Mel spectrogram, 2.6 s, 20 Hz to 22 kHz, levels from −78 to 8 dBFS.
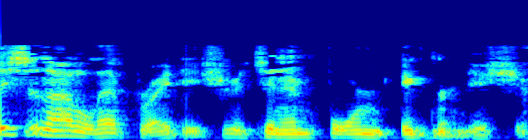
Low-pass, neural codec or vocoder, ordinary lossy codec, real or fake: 7.2 kHz; none; MP3, 24 kbps; real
